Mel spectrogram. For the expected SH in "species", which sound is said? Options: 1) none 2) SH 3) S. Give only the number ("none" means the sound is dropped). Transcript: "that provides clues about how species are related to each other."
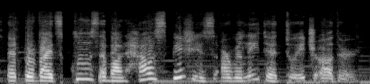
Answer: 2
